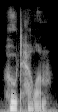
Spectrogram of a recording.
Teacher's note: Where does the stress land? It lands on the second syllable. Hotel. Because the T is situated at the very beginning of a stressed syllable, it commands phonetic attention. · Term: crisp true T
